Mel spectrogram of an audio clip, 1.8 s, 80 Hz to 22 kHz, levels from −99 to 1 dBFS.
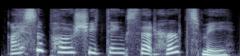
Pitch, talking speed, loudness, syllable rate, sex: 285 Hz, 235 wpm, -18 LUFS, 5.4 syllables/s, female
